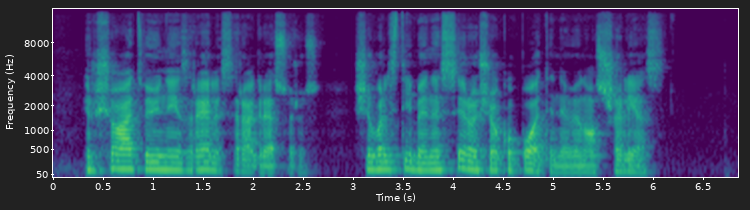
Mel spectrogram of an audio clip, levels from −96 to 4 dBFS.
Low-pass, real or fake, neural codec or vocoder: 14.4 kHz; real; none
